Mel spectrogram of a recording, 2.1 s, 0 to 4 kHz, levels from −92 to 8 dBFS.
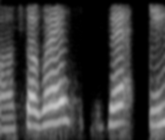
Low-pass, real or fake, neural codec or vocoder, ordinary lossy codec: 3.6 kHz; fake; codec, 16 kHz, 1.1 kbps, Voila-Tokenizer; none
